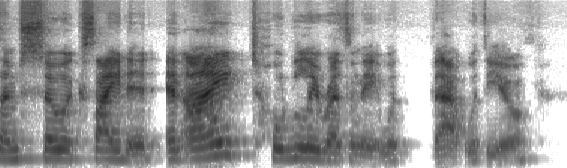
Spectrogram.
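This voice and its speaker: A woman's bright, sharp voice with a fairly high pitch, ordinary pitch variation, a moderate pace and an American accent. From Texas, McAllen. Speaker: leadership and public speaking coach. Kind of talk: live webinar training. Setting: live online broadcast. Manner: animated.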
